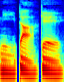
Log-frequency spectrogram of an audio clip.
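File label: "nitake", concatenated syllables; Affixing experiment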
